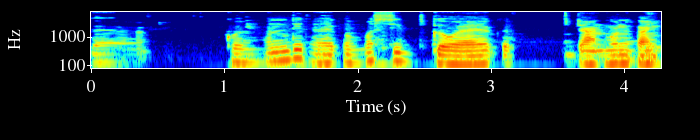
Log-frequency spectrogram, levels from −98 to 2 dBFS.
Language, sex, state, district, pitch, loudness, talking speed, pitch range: Rajasthani, male, Rajasthan, Nagaur, 125 Hz, -24 LUFS, 140 wpm, 115-130 Hz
